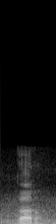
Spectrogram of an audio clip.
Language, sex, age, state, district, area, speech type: Punjabi, male, 18-30, Punjab, Mansa, rural, read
